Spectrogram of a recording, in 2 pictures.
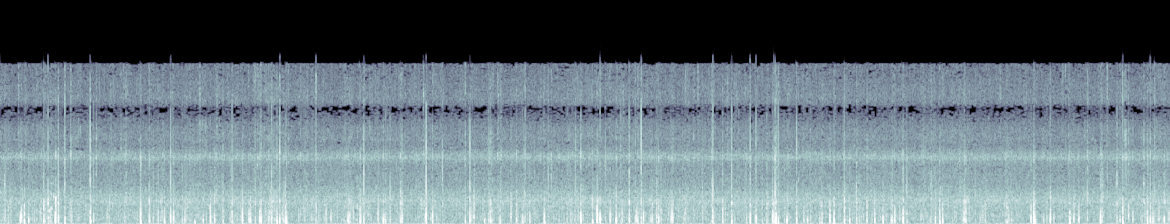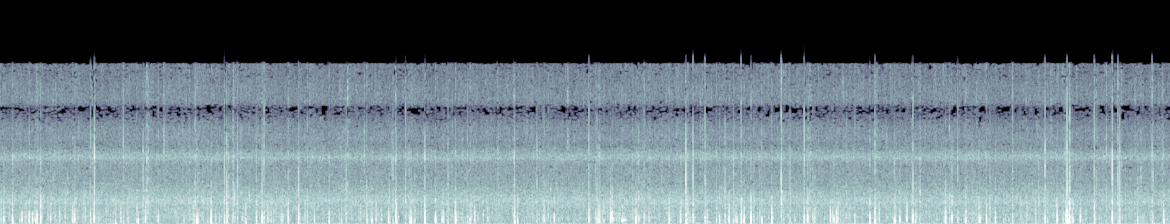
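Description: Steady rain falling, a constant hiss with a dense patter of individual drops hitting close by.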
